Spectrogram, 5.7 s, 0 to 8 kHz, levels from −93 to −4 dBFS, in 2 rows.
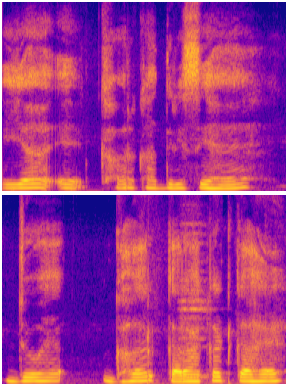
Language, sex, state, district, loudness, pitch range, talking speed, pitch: Hindi, male, Jharkhand, Garhwa, -16 LUFS, 150-165 Hz, 125 wpm, 155 Hz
